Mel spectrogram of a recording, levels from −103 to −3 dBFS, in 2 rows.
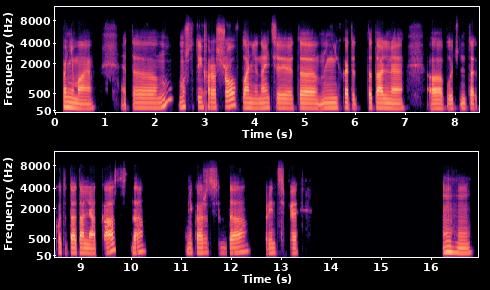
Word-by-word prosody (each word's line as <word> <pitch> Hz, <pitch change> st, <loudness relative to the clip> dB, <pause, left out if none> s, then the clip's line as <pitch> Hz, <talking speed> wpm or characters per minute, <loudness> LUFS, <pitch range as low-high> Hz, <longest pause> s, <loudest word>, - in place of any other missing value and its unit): Понимаю. 110 Hz, -6 st, +1 dB, 0.5 s
Это, 120 Hz, -1 st, -2 dB
ну, 185 Hz, -, -4 dB
может 140 Hz, +2 st, -5 dB
это 130 Hz, -, -2 dB
и 130 Hz, -, +1 dB
хорошо 135 Hz, +6 st, +2 dB
в 180 Hz, -, -19 dB
плане, 120 Hz, -2 st, +2 dB
знаете, 115 Hz, +1 st, -2 dB
э, 115 Hz, -1 st, +1 dB
это, 115 Hz, 0 st, +3 dB
м, 115 Hz, +4 st, -2 dB
не 120 Hz, -, -3 dB
какая-то 120 Hz, -2 st, -1 dB, 0.2 s
тотальная, 115 Hz, -2 st, +4 dB, 0.5 s
а, 110 Hz, 0 st, +4 dB
получ 105 Hz, +1 st, -6 dB
ну 115 Hz, 0 st, -6 dB
так, -, -, +2 dB
какой-то 125 Hz, -3 st, -8 dB
тотальный 115 Hz, -2 st, +4 dB
отказ, 120 Hz, +10 st, +1 dB
да. 120 Hz, +5 st, +1 dB, 0.9 s
Мне 120 Hz, 0 st, -6 dB
кажется, 120 Hz, +1 st, -1 dB
да, 120 Hz, +3 st, +1 dB, 0.4 s
в -, -, -74 dB
принципе 115 Hz, 0 st, -3 dB, 2.9 s
Мгм. 125 Hz, -4 st, -1 dB
120 Hz, 105 wpm, -25 LUFS, 115-125 Hz, 2.9 s, тотальная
